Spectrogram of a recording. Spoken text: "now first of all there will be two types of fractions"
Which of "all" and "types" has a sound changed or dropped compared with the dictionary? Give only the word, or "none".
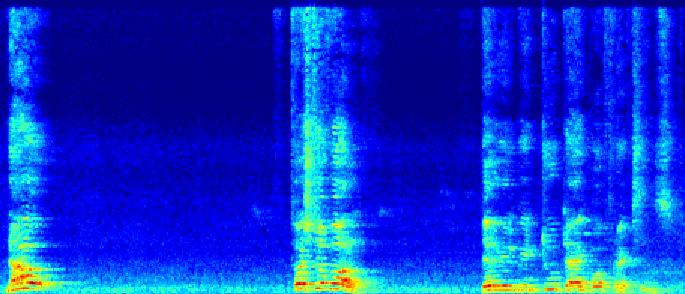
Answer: types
